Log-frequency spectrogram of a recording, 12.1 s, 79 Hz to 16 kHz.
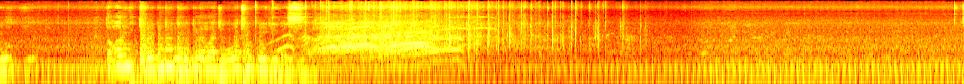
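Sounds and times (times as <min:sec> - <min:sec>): engine idling: 0:04.8 - 0:12.0.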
